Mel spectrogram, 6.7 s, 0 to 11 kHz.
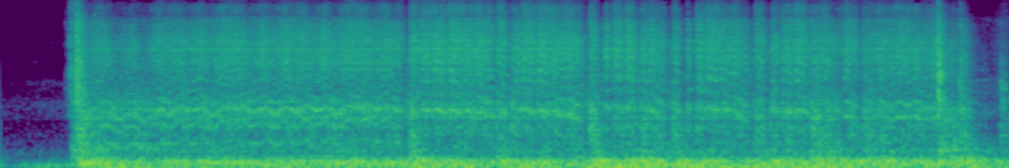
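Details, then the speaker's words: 1976 crew cab truck, fresh oil change, air cleaner off, drenched with starting fluid: steady heavy cranking about six seconds that never catches; cranks but no start, owner suspects possibly bad fuel pump. "Woof. Drenched her with starting fluid that time. Let's see. Not looking good, guys."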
